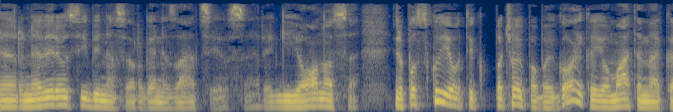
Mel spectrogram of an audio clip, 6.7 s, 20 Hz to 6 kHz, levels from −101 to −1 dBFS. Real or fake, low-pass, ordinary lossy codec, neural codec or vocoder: real; 5.4 kHz; MP3, 32 kbps; none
